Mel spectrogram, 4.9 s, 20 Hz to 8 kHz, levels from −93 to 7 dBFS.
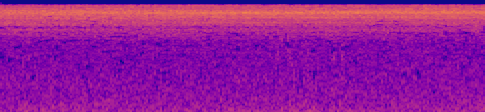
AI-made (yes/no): no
